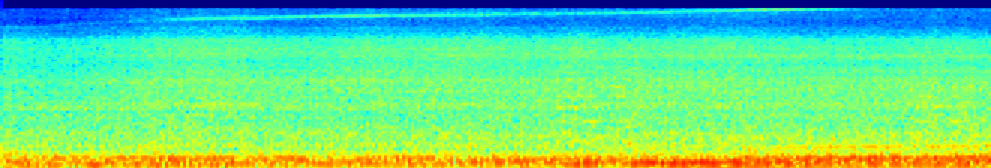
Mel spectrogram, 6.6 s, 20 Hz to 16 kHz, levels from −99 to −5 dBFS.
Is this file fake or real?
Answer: real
